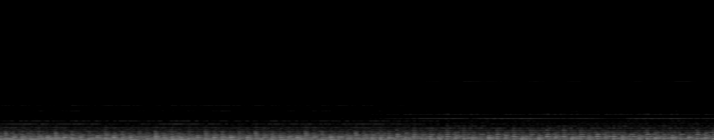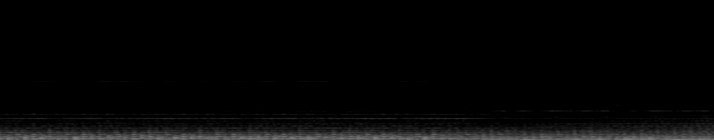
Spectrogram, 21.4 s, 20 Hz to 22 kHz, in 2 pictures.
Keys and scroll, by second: 2.3 n, 8.7 a.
